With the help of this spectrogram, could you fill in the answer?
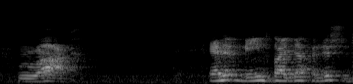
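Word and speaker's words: רוּחַ: Again, I don't know if I'm pronouncing this correctly, but it's ruach.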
